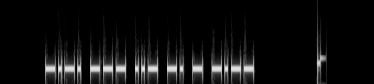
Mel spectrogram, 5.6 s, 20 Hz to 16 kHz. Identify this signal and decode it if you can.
Morse code, heard as a keyed tone, about 25 wpm, 700 Hz. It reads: COUNTY
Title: Sentences from Top 1200 Words - New Word Drill - 25wpm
